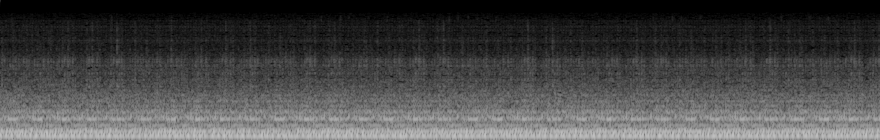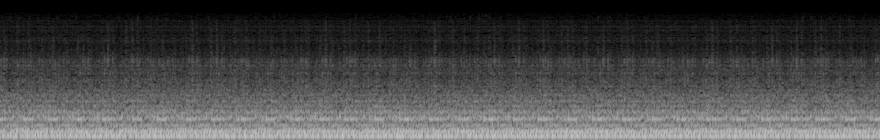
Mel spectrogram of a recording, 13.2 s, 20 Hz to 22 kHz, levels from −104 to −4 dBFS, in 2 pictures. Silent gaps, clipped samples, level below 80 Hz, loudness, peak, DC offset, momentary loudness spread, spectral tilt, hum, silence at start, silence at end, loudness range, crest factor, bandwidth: none; under 0.1%; -52 dBFS; -35 LUFS; -22 dBFS; under 0.1%; 1 LU; -9.5 dB/octave; none; 0 s; 0 s; 0 LU; 12 dB; 8 kHz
